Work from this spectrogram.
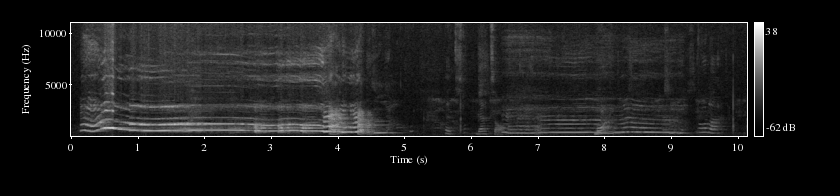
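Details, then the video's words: Howling male dog: one long, steady, high howl held about four seconds with a slight waver, breaking into short choppy cries, then after a pause a lower, softer sustained howl with small dips. "Dog howls"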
